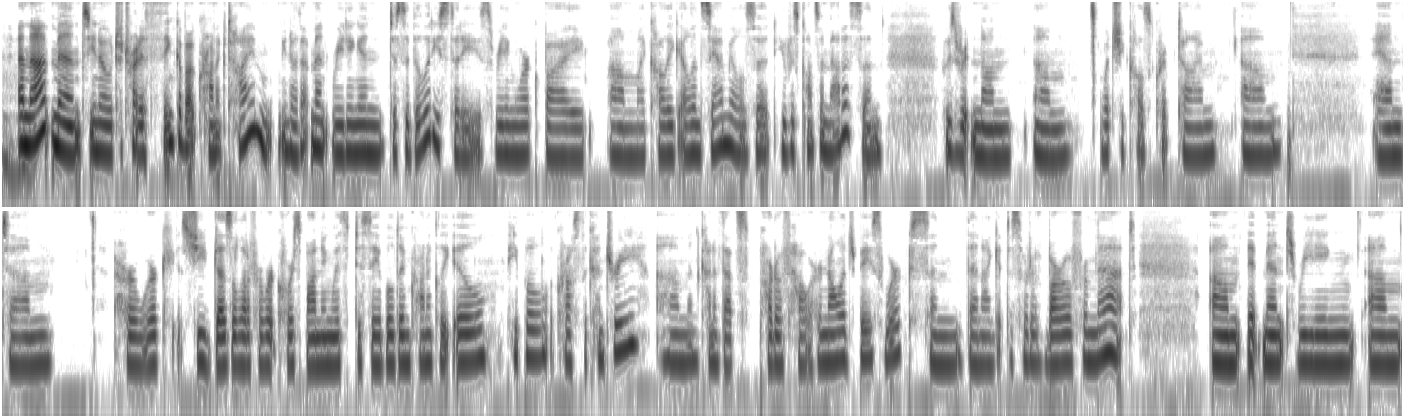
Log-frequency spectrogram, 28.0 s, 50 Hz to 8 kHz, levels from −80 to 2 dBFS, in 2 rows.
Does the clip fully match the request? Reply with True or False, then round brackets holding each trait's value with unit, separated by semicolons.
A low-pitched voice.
False (190 Hz)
